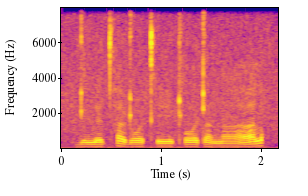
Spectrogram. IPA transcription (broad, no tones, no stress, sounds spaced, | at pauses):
ɖ ɪː ŋ ɛ l t̪ʰ a ɐ̯ ɖ ɔː ɐ̯ kʰ eː ʈʰ ɔː ɐ̯ ʈ a ɐ̯ ŋ aː l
